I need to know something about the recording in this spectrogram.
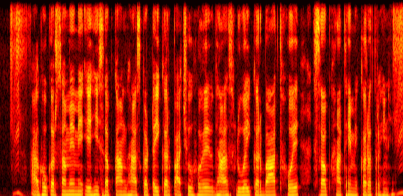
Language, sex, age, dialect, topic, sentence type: Chhattisgarhi, male, 25-30, Northern/Bhandar, agriculture, statement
